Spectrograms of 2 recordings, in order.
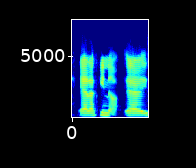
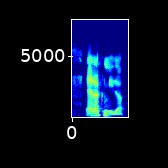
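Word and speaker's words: Arachnida: সেটা দেখো এরাকিনা সরি উচ্চারণটা ভুল হয়ে গেল। ঠিক আছে? এরাকনিরা ওকে বি হয়ে যাবে আমাদের সঠিক উত্তর।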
